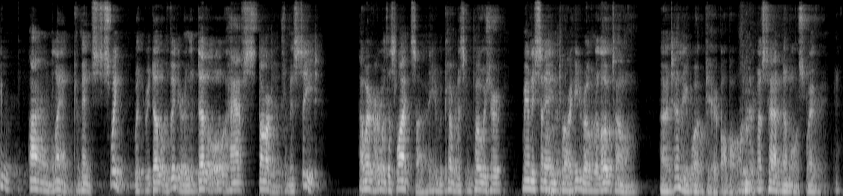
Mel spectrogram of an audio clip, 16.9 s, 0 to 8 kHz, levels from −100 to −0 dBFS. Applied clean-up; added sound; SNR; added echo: neural mask model DeepFilterNet 3.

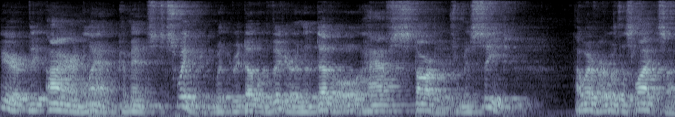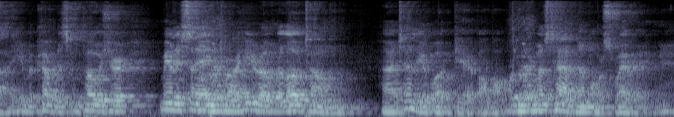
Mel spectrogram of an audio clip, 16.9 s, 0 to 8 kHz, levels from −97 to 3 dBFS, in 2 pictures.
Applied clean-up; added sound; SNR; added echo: neural separator model SepFormer DNS4.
